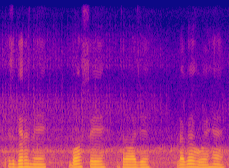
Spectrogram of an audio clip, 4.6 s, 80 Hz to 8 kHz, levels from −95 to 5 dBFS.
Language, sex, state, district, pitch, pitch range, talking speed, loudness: Hindi, male, Uttar Pradesh, Saharanpur, 135 Hz, 130-145 Hz, 115 wpm, -17 LUFS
